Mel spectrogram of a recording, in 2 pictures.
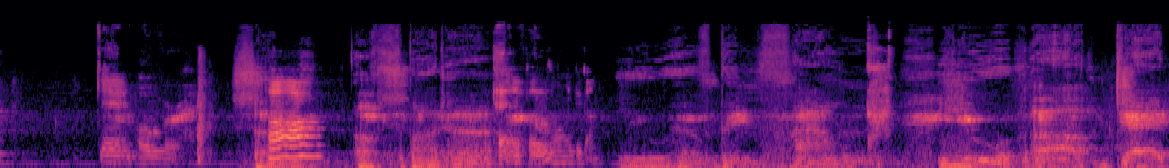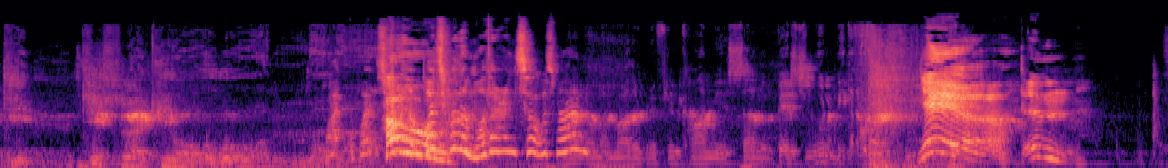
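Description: A deep, distorted male voice speaks menacingly, close by.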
